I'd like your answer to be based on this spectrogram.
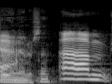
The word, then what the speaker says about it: Gillian Anderson: Gillian Anderson, yes. Did I say that right? – Yeah. – Gillian Anderson.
